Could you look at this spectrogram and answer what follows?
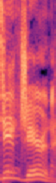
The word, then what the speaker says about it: Djarin: Is it that how we're saying? Is it Din Djarin? It's Din Djarin, I think. I've been saying Din Djarin.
